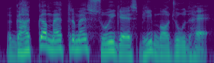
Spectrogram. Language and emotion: Urdu, neutral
